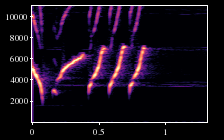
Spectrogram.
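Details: Short canary song fragment meant to prompt other canaries to sing: one sharp downstroke, a long rising whistle, then three quick rising slurred notes.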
